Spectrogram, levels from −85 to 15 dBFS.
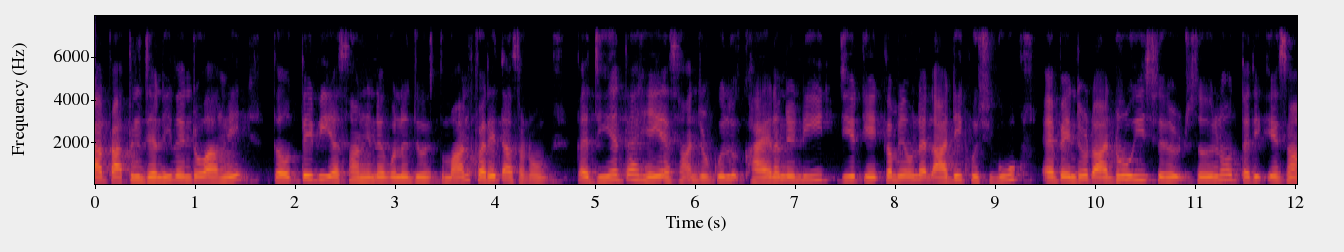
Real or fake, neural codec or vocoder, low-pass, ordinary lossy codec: fake; autoencoder, 22.05 kHz, a latent of 192 numbers a frame, VITS, trained on one speaker; 7.2 kHz; none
